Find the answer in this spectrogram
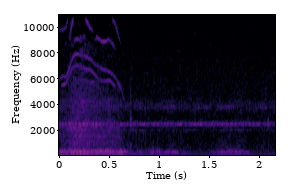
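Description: Near silence: faint room tone with a thin steady high whine, and a few faint high chirps in the first half second.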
